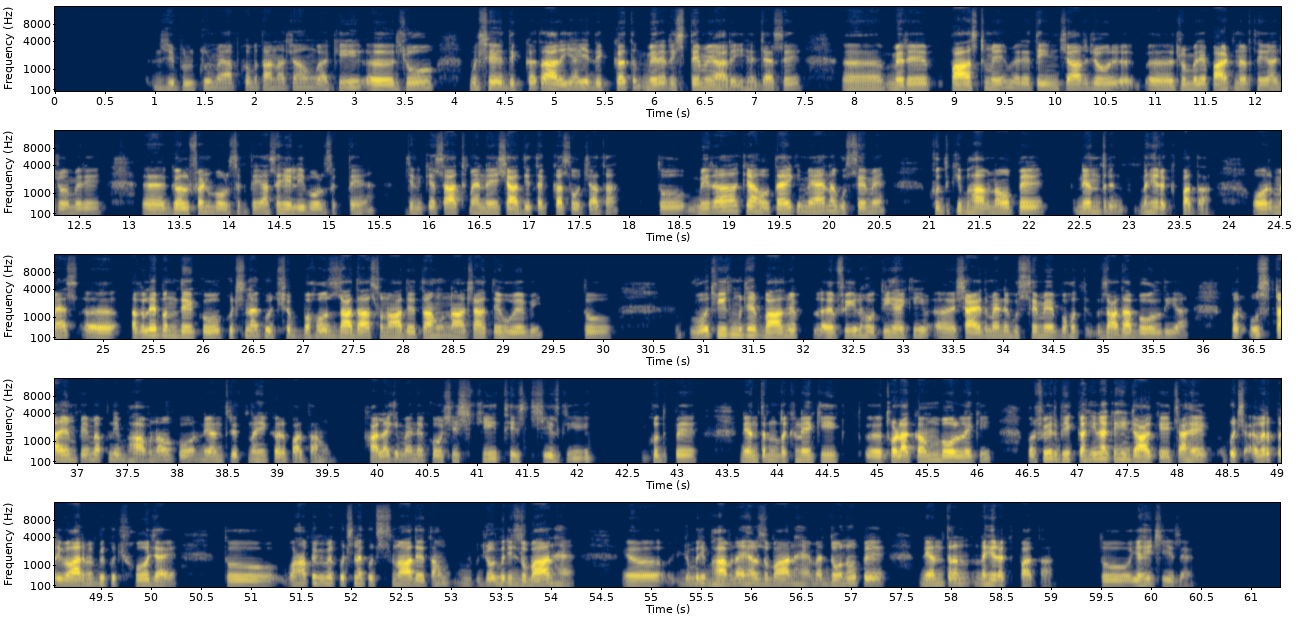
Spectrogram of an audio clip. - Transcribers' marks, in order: in English: "पास्ट"; in English: "पार्टनर"; in English: "गर्लफ्रेंड"; in English: "फ़ील"; in English: "टाइम"
- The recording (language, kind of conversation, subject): Hindi, advice, मैं माइंडफुलनेस की मदद से अपनी तीव्र भावनाओं को कैसे शांत और नियंत्रित कर सकता/सकती हूँ?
